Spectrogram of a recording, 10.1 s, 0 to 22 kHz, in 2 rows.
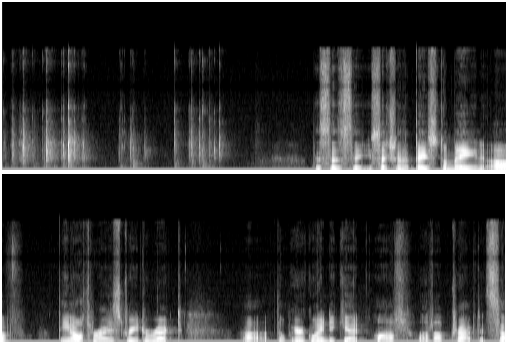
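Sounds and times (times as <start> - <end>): typing on computer keyboard: 0.0 - 2.3.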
